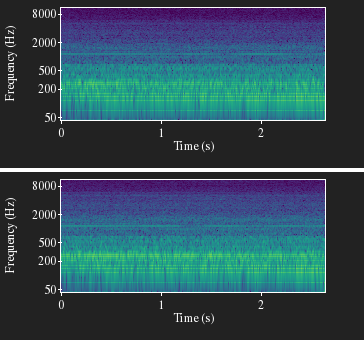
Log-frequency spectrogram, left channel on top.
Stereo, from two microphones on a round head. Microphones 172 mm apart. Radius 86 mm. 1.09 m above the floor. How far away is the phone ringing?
No phone ringing in this recording.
